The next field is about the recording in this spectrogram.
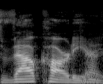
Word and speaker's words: Valcartier: And then he got his crony contractors to construct a new fort at Valcartier. Which I looked up, and that's how you say it. It's Valcartier.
